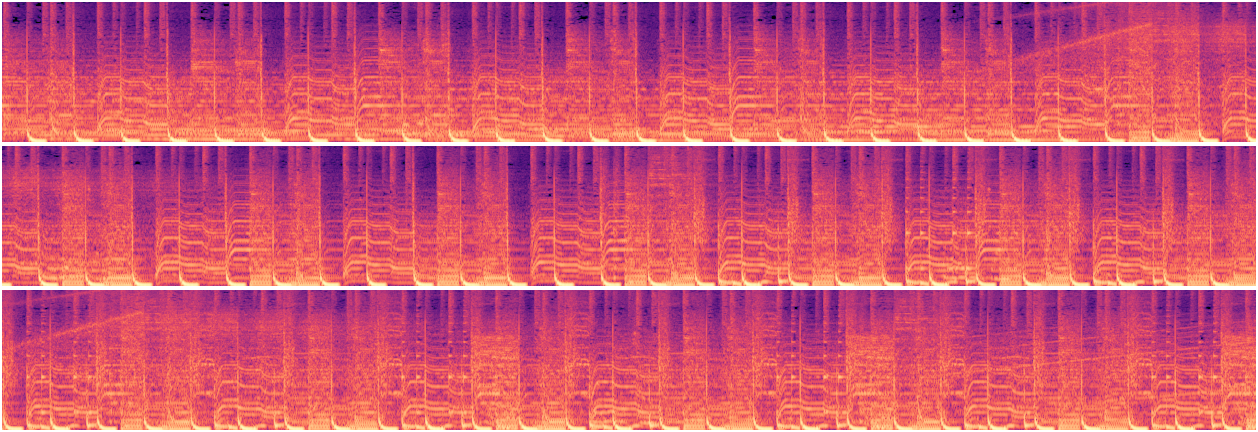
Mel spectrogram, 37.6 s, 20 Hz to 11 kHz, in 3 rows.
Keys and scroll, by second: 9.6 Delete, 12.3-15.8 typing.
